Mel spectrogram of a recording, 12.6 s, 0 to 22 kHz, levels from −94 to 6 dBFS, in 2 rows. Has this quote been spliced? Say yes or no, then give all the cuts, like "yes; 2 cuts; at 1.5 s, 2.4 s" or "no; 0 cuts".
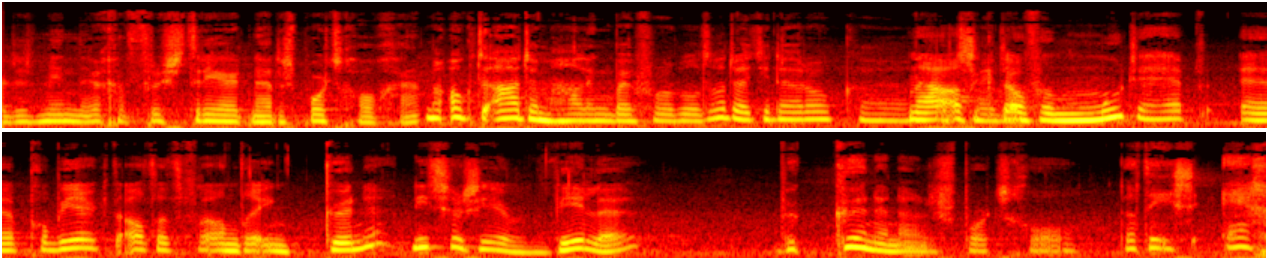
yes; 1 cut; at 2.0 s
